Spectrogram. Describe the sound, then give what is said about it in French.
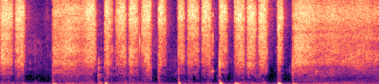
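Rasping strokes of huge, ordinary traditional nail files rubbed together as a musical sound, coming as many quick, rhythmic scrapes after a short pause, dry and gritty with a steady back-and-forth pulse. “le disque, ce sont des limes à ongles, tout à fait normales, traditionnelles. Je m'en suis sur le disque. Elles sont énormes. Qui sont frottées, et qui produisent des sons d'ailleurs frottées.”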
